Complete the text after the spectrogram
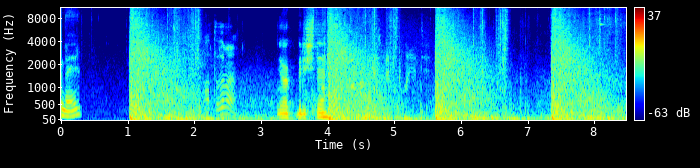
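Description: A sniper rifle fires loud shots that echo.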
